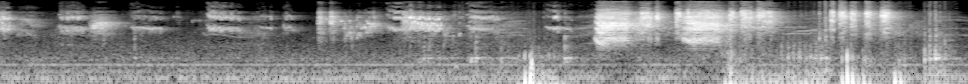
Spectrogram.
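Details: Pet budgerigars chirping and chattering, starting with spaced warbled phrases and building to dense loud scratchy squawking after six seconds, with occasional low thumps and knocks.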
